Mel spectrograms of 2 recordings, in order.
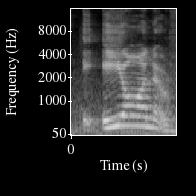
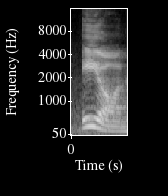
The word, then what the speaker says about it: Aeon: 4 mana spell Aeon Rend. Aeon, right? That's how you say it. It's not Aeon.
